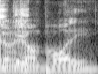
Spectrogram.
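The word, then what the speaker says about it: BXDY: On the song Body, which is spelled BX DY. Bawdy. You know what I'm saying? Say So that yeah, again. Say that again. Bawdy.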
